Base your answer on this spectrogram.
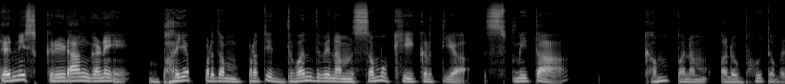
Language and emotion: Sanskrit, fearful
